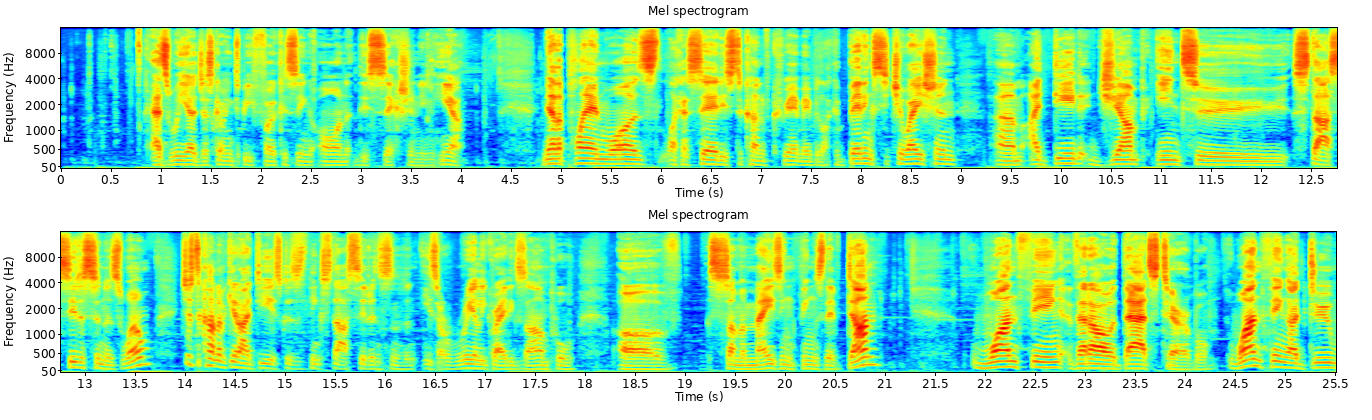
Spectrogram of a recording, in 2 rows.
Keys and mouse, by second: 0.8 KP_Decimal, 1.7 shift+middle click, 2.4 middle click, 3.0 Tab, 3.2 middle click, 3.4 shift+middle click, 3.7 middle click, 4.4 middle click, 20.0 middle click, 20.5 shift+middle click, 20.7 middle click, 21.2-22.7 middle drag, 23.0 middle click, 23.5 middle click, 24.3 middle click.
